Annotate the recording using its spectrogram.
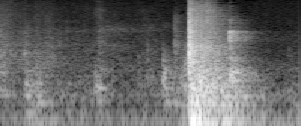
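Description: A wooden door slams shut about a second and a quarter in: one loud bang that dies away over about half a second.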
